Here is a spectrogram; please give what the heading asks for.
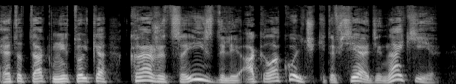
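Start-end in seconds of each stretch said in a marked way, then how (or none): none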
